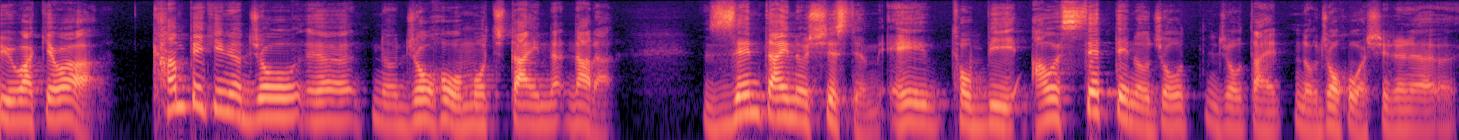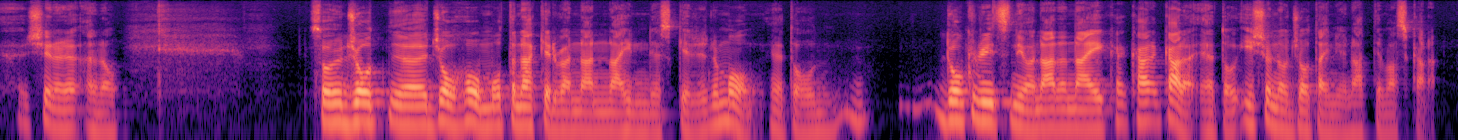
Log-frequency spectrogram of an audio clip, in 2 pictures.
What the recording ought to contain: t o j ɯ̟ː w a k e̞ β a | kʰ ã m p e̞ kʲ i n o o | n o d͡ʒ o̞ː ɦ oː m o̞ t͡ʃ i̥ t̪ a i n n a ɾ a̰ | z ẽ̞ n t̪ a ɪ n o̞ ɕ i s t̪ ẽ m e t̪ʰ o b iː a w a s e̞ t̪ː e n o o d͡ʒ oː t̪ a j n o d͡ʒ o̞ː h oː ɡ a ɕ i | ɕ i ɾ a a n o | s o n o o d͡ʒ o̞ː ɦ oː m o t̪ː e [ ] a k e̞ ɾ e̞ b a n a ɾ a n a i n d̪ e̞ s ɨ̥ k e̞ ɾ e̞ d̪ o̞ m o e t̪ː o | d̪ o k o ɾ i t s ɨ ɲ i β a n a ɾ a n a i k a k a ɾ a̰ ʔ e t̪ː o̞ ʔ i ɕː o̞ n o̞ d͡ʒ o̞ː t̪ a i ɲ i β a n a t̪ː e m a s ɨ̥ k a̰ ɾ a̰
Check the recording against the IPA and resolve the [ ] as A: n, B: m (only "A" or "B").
A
